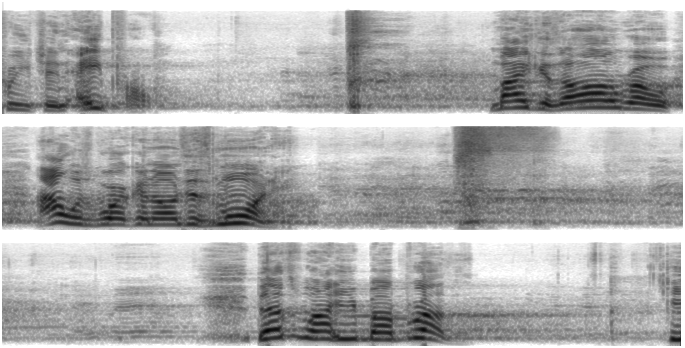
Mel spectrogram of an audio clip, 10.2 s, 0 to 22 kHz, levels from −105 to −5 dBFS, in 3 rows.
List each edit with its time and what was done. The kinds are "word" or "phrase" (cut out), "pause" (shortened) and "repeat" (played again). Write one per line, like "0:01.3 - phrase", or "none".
0:03.1 - phrase
0:04.3 - word
0:05.0 - pause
